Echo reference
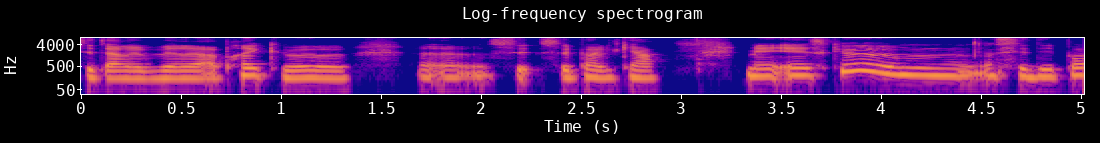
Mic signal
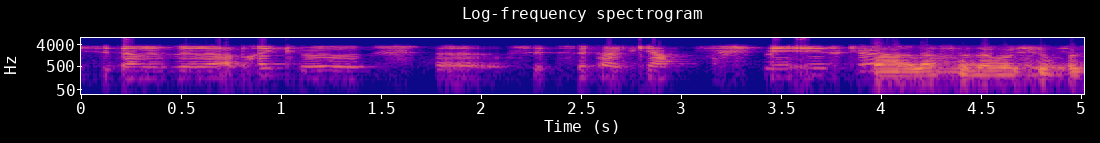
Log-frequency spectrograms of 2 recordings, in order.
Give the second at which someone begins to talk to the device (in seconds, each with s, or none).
3.9 s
